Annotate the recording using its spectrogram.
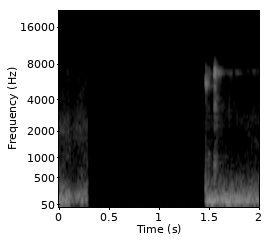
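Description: Near silence: faint room tone from a webinar microphone, which drops out entirely for about a second in the middle.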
